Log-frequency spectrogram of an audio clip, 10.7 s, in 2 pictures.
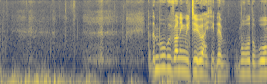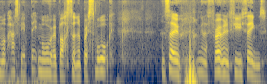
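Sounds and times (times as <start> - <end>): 
heavy breathing while walking uphill: 0.3 - 3.0, 7.6 - 9.2
speech: 3.0 - 7.9, 8.6 - 10.6.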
